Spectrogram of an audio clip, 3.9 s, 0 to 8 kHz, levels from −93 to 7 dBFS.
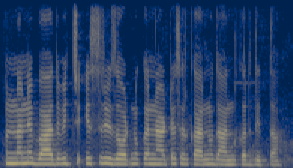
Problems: background sounds at intervals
